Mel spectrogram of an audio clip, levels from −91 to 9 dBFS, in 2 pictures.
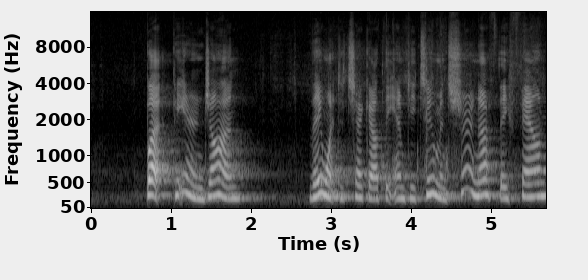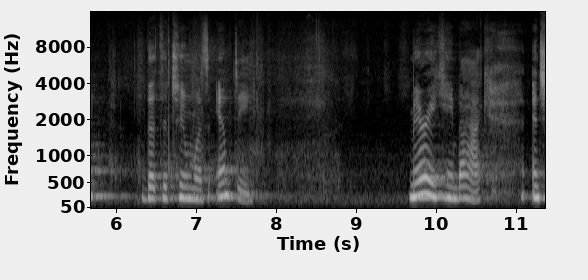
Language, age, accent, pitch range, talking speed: English, 50-69, American, 215-260 Hz, 135 wpm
